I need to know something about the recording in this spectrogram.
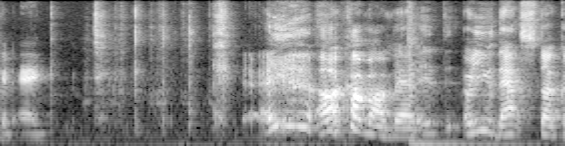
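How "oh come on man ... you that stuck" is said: high laughing outburst dropping into words; laughing protest. Real, not acted. Streamer defending his egg-head joke, laughing protest. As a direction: protest through a burst of laughter.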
